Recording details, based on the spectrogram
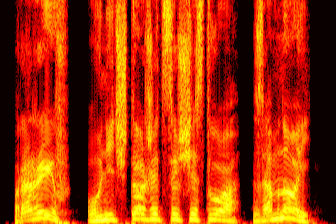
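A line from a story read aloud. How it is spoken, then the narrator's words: Gruff bark. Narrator (Russian): рявкнул бородатый мужик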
